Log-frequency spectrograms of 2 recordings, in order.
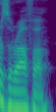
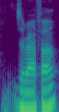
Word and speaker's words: Zerafa: Zerafa or Zerafa? Like how they say it in Greece. Zerafa? Zerafa. Malta. Yeah, Malta. We got the coffee chain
